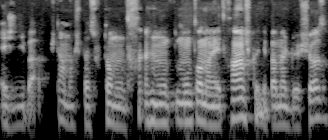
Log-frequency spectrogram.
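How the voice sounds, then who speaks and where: This man talks with fairly even intonation. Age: 20s. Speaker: travel YouTuber and author. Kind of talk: interview. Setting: podcast recording. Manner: hesitant with many fillers.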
